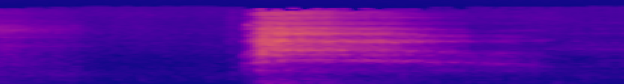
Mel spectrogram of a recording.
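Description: A single deep breath drawn in sharply after a quiet start, its loud airy rush peaking at once and then slowly fading away over the following second or so.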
